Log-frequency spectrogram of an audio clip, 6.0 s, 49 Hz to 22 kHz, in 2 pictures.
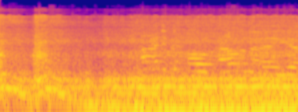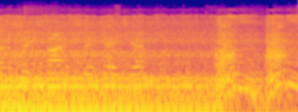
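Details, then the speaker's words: Suzuki GSX-R1000 engine newly fitted into a KTM 690 Enduro frame, first start after rewiring, electric fuel pump running: fires straight up and holds a strong, even run with a couple of clean revs and no knocks or rattles, a normal start and run. "These things usually just start straight away, cracking engine, which is one of the reasons I use them."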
